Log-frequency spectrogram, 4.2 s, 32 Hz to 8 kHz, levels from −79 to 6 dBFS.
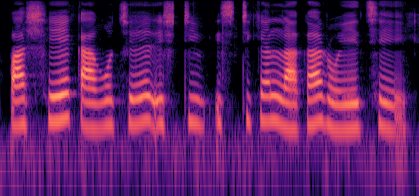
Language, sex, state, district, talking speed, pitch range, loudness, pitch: Bengali, female, West Bengal, Cooch Behar, 70 wpm, 225-260 Hz, -19 LUFS, 240 Hz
